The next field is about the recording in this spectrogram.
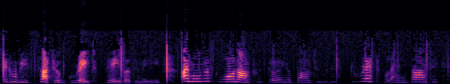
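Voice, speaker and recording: Old radio drama: anxious society lady, animated, fluttery pleading, muffled broadcast. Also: high-pitched, brisk, no room sound. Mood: flustered, pleading. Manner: fluttery, insistent, repetitive. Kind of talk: 1930s radio drama acting.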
